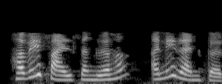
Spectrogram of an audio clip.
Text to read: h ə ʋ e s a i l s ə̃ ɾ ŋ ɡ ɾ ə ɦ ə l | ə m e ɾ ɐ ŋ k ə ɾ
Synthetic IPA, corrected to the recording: h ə ʋ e f a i l s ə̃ ŋ ɡ ɾ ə ɦ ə | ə n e ɾ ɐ n k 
